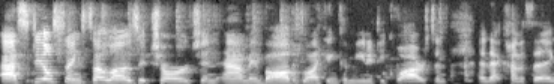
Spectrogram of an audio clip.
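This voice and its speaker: A woman with a Southern US accent, medium pitch, ordinary pitch variation, big swings in loudness and a moderate pace. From US South (Alabama). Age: 50s. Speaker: retired special education teacher. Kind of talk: interview conversation.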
